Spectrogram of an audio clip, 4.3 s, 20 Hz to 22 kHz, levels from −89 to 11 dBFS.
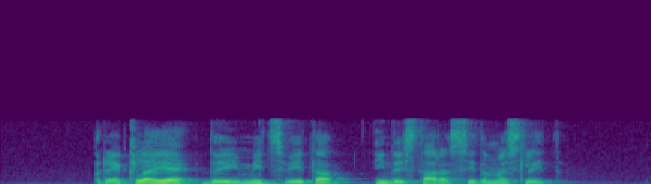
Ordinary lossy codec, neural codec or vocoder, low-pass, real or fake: none; none; none; real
